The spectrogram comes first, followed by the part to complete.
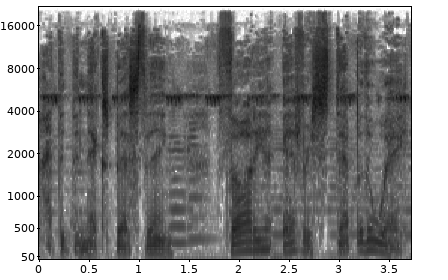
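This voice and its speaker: A man playing a young, smooth-talking country sweetheart with an Appalachian accent in a radio drama. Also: medium pitch, lively intonation, normal speed, music in the background. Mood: tender, teasing. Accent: Southern US Appalachian.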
